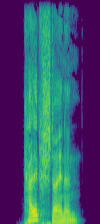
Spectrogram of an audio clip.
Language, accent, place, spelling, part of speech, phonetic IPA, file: German, Germany, Berlin, Kalksteinen, noun, [ˈkalkˌʃtaɪ̯nən], De-Kalksteinen.ogg
- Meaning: dative plural of Kalkstein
